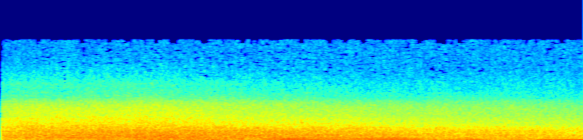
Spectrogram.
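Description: Ocean surf, a steady wash of breaking waves, with a low sustained musical tone joining about two seconds in.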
